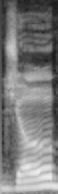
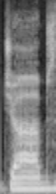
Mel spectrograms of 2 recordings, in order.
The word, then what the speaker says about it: Job: Yeah, this guy from the Bible, his name is pronounced Job. Okay, most times it's pronounced Job, like Steve Jobs, the founder of Apple Computer or whatever.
